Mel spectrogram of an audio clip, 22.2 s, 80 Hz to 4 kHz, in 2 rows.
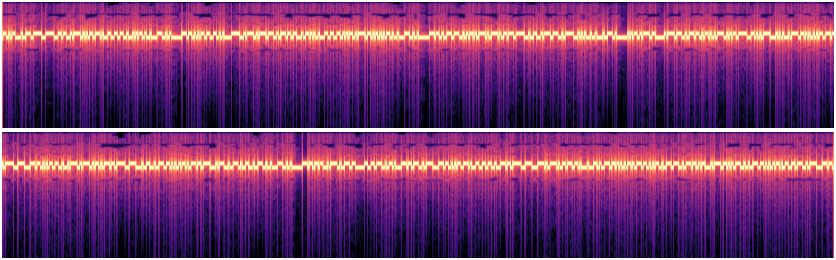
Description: RTTY, about 45.45 baud. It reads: BATTLESHIPS, SIXTEEN CRUISERS, AND TWENTY-SEVEN DESTROYERS TO SPEED TOWARD OZAWA, LEAVING NO SHIP TO GUARD SAN BERNARDINO
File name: fsk170 / USS-New-Jersey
